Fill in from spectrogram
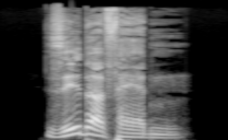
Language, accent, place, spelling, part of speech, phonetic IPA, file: German, Germany, Berlin, Silberfäden, noun, [ˈzɪlbɐˌfɛːdn̩], De-Silberfäden.ogg
- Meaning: plural of Silberfaden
